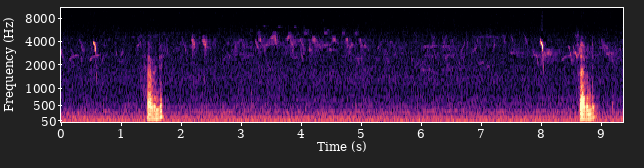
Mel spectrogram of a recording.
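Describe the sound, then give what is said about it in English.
Bird calls come in two short, clucking bursts of stacked notes, far apart, with faint high chirps scattered between them over a low, steady hum. “Start recording bird 70.”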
